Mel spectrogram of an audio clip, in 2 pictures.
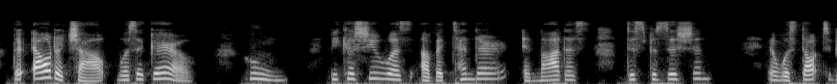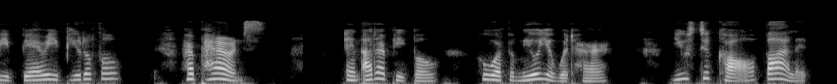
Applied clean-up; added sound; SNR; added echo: none; none; none; none.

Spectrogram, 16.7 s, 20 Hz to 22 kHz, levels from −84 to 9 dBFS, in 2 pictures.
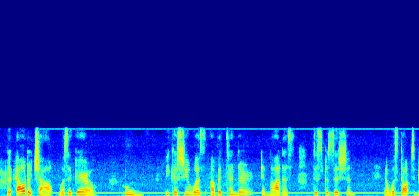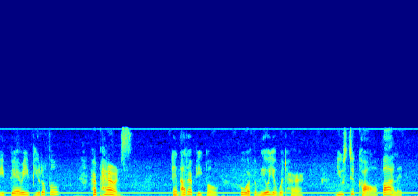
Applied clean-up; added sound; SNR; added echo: none; Telephone; 19 dB; none.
